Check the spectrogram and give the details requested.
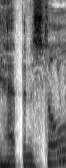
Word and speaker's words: Heppenstall: Ray Heppenstall.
